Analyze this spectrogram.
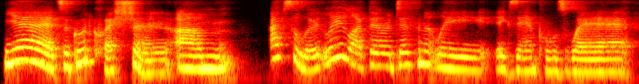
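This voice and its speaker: A woman guest on a webinar talks through presentation tips over a video call in a casual, thoughtful, searching manner full of fillers and restarts. Her mid-range voice is animated but unhurried, with a darkish tone and a reverberant sound.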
